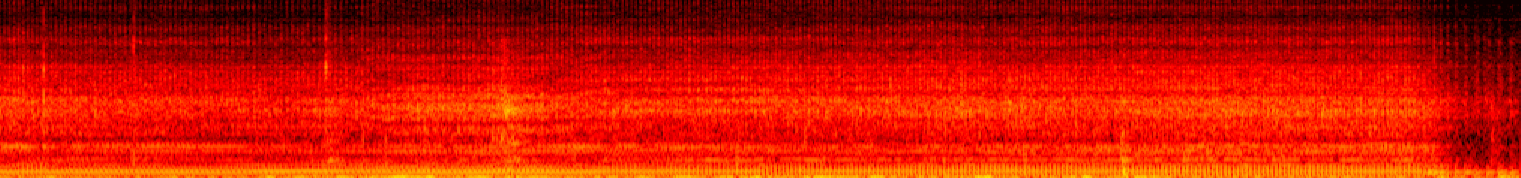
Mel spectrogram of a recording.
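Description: ATV engine running steadily at low speed while one quad tows the other on a strap, a steady engine hum that drops off abruptly near the end.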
